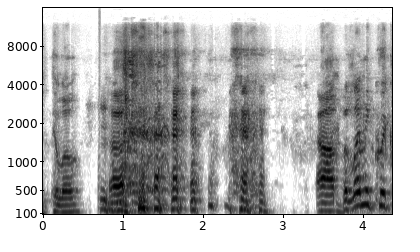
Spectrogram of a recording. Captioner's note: all laughing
